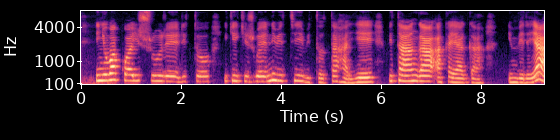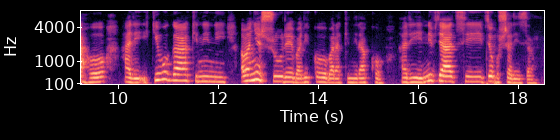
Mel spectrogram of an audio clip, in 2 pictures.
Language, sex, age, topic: Rundi, female, 36-49, education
